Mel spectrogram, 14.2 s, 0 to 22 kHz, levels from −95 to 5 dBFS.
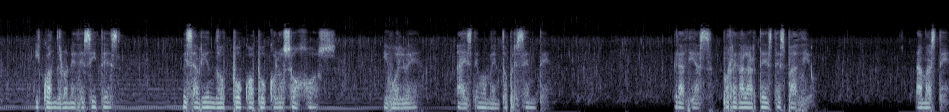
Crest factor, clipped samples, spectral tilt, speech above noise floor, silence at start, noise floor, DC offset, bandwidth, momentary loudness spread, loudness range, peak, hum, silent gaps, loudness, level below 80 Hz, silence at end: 24 dB; under 0.1%; -2.5 dB/octave; 37 dB; 0 s; -61 dBFS; under 0.1%; 8.2 kHz; 17 LU; 9 LU; 0 dBFS; none; none; -22 LUFS; -52 dBFS; 0 s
